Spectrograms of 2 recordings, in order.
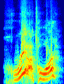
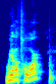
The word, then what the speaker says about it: realtor: Now if I was a licensed realator did I say it right? realtor.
